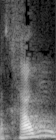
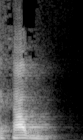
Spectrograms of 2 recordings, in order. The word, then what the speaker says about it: khống: cái chữ này phải đọc là khống chứ không phải không à, phải đọc là khống kỳ cảnh giới,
